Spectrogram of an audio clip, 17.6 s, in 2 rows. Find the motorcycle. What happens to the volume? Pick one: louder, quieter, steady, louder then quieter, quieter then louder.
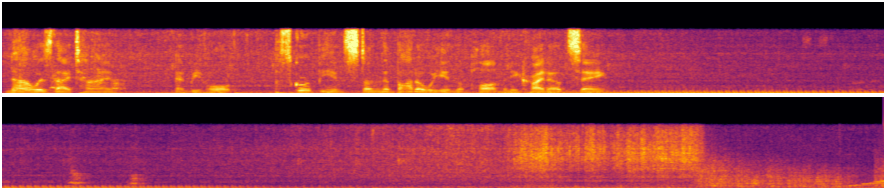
louder then quieter.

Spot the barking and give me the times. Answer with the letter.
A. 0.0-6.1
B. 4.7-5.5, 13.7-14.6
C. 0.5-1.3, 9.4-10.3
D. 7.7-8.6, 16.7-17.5
C.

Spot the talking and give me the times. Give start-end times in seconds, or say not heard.
0.0-6.1.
